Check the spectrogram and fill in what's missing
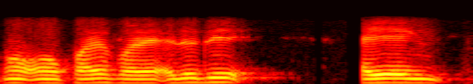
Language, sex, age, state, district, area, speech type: Manipuri, male, 18-30, Manipur, Churachandpur, rural, conversation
